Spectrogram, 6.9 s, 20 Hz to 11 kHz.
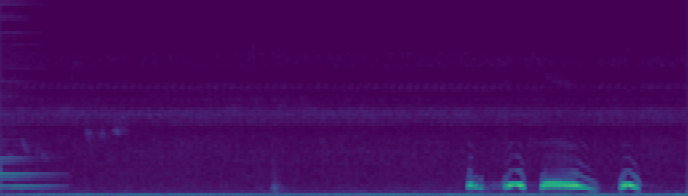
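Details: Spotted dove lure call, recorded in 2022 for drawing in wild doves to trap. After a brief tonal beep and several seconds of steady low hum, one coo phrase ends the clip: a clipped note, a short coo, a long falling coo and a final short coo.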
